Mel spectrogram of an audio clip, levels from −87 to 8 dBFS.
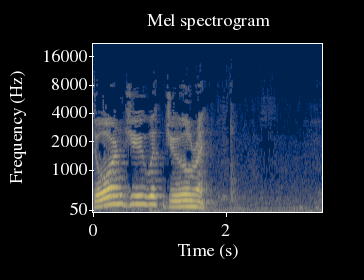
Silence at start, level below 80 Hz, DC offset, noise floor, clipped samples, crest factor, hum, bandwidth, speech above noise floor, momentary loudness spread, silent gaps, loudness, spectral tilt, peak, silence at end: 0 s; -46 dBFS; under 0.1%; -45 dBFS; under 0.1%; 14 dB; none; 8.8 kHz; 29 dB; 7 LU; none; -17 LUFS; -7.5 dB/octave; -4 dBFS; 0.3 s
